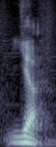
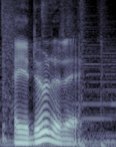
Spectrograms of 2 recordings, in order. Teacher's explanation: the pronoun you is reduced to a quick ya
